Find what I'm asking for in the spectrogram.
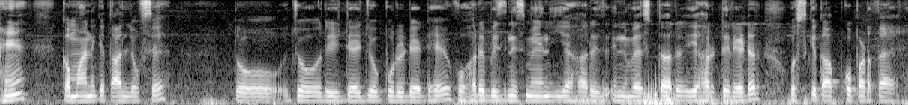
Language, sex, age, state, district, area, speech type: Urdu, male, 18-30, Delhi, East Delhi, rural, spontaneous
